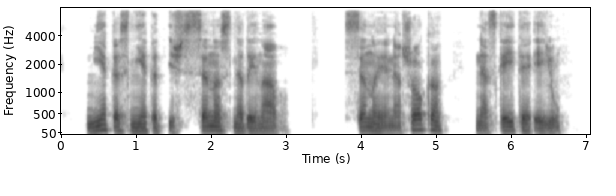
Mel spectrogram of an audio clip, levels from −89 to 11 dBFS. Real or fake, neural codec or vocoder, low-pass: real; none; 7.2 kHz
